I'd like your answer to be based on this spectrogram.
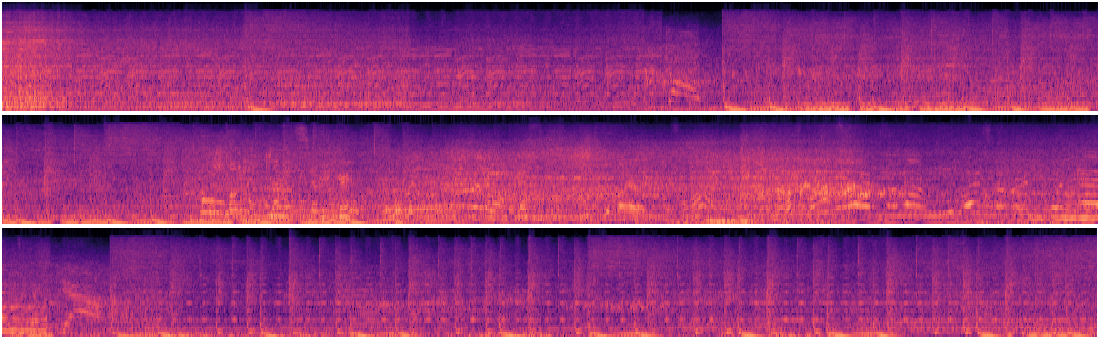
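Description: Race car engine starting up and pulling away, a loud continuous roar with rising and falling revs under ongoing talk.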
